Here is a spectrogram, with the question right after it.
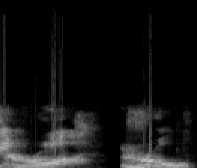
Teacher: را کے اوپر اگر فتحہ اور را کے اوپر اگر دمہ، یعنی را کے اوپر جب زبر اور پیش آ جائے تو اس والی را کو ہم موٹا پڑھیں گے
